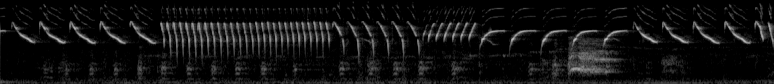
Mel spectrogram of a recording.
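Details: A canary sings continuously: repeated swooping whistles, a long fast even rattle lasting nearly two seconds, more rapid sweeping phrases, then clear rising-and-falling notes repeated at a steady pace.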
